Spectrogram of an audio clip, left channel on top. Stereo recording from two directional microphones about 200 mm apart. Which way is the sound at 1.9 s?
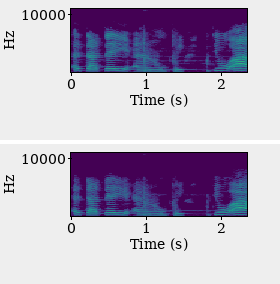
10° right (ahead or behind).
